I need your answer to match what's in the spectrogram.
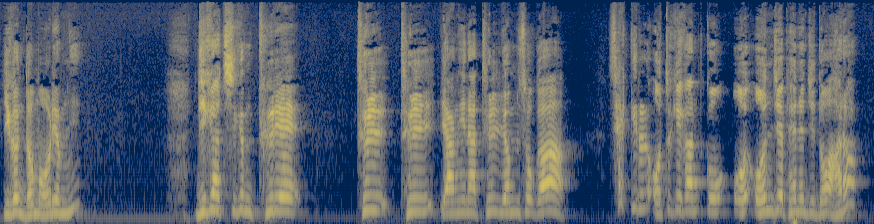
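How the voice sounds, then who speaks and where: A man acting out God, who sternly quizzes and scolds a suffering man with sharp, mocking questions. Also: high-pitched, steady tone, normal speed. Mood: challenging.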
